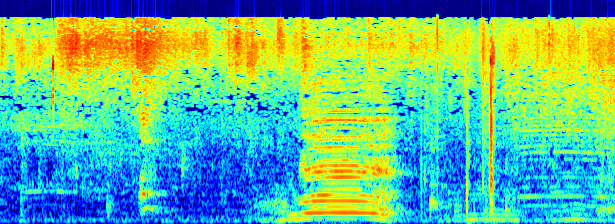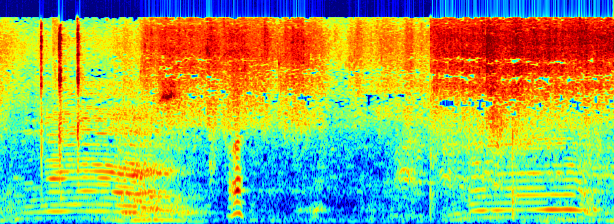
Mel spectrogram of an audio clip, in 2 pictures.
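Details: Family-kept Friesian cow in Bhangura, Bangladesh, heavily pregnant with her second calf, lowing three times with drawn-out, rich, slightly wavering moos amid clicks and indoor noise, a brief human exclamation following.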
